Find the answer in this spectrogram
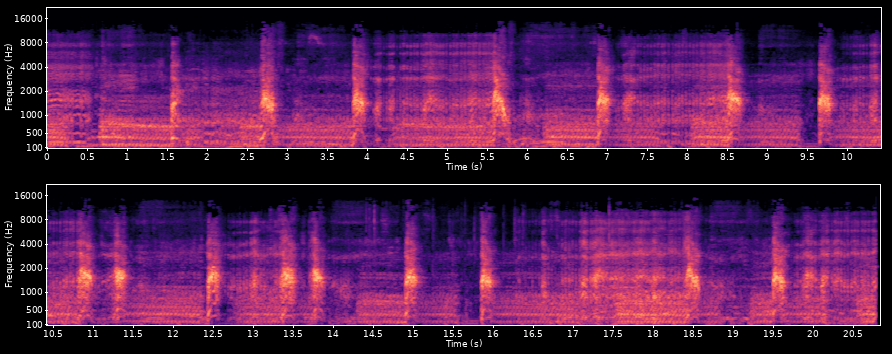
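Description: Small dog growling continuously, broken by a sharp bark roughly once a second.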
